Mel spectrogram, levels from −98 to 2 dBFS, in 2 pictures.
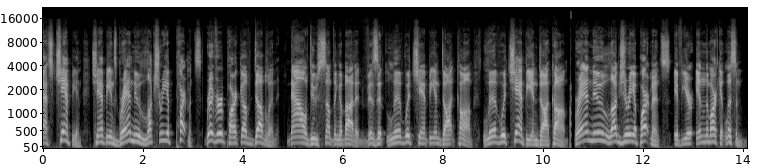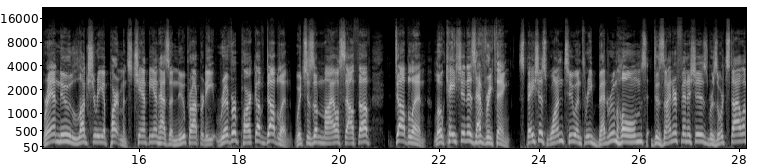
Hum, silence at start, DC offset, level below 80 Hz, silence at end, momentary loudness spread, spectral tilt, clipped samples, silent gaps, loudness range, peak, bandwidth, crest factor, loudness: none; 0 s; under 0.1%; -64 dBFS; 0 s; 6 LU; -2.5 dB/octave; under 0.1%; 10.57-10.63 s; 3 LU; -10 dBFS; 16.5 kHz; 20 dB; -28 LUFS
